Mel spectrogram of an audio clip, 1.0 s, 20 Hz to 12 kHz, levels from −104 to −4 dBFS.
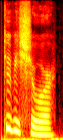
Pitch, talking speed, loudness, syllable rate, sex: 200 Hz, 190 wpm, -13 LUFS, 3.7 syllables/s, female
